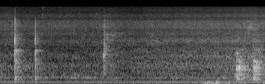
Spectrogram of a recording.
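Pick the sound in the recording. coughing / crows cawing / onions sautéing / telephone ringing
onions sautéing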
